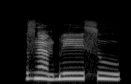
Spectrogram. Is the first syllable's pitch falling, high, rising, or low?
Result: falling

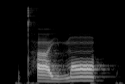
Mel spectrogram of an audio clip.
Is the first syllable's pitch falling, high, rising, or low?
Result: low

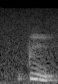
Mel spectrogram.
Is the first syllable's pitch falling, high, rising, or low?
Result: falling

